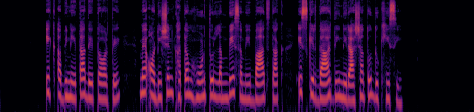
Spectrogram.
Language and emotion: Punjabi, sad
